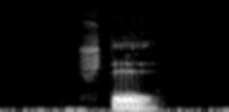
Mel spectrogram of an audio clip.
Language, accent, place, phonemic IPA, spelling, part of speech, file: German, Germany, Berlin, /ʃtɪl/, still, adjective / adverb, De-still.ogg
- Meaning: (adjective) 1. quiet, silent 2. without carbonation, flat; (adverb) quietly, silently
